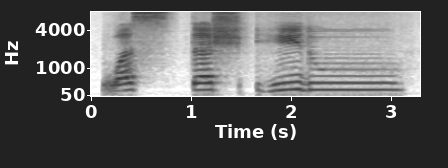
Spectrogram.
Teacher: یہاں پر واو ساکن یہ مضموم حرف کے بعد ہے، تو یہ واو ساکن واو مدہ ہے، کیونکہ جو واو ساکن ہو اور اس کے پیچھے والا حرف جو ہے وہ پیش کے ساتھ ہو تو وہ واو ساکن واو مدہ کہلاتی ہے، اور واو مدہ کو 1 الف کے برابر کھنچاؤ سے ادا کیا جاتا ہے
